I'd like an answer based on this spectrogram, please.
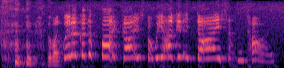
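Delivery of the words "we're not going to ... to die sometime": very high-pitched voice. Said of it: "What was that voice?".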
